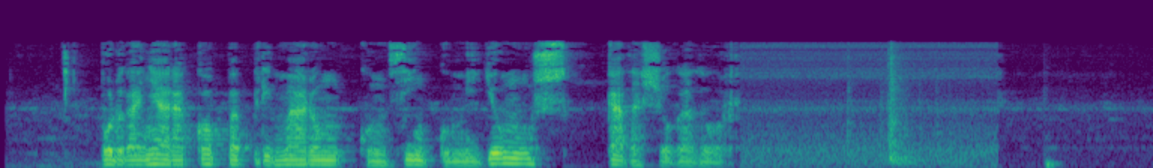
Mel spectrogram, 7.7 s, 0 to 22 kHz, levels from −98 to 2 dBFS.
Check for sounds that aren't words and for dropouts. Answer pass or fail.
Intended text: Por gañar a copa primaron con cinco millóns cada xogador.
fail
